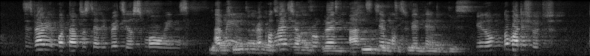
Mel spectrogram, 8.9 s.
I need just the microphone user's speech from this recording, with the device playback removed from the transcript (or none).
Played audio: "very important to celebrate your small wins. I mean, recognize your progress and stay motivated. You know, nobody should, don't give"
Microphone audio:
because mental health has a huge role to play in all of this.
